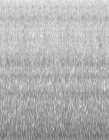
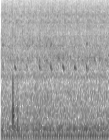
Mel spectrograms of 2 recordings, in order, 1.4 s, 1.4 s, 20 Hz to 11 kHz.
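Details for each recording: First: Audi R8 V10 after repair and test drive, heard from outside: smooth steady idle with no knock or ticking, noise currently absent; earlier noise suspected from No. 1 main bearing damage and crankshaft play, possibly returning and needing overhaul. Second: Audi R8 V10, used car, hot idle: light quick chirp repeating a few times a second over the engine; crankshaft end play making the rear crank seal squeak.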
